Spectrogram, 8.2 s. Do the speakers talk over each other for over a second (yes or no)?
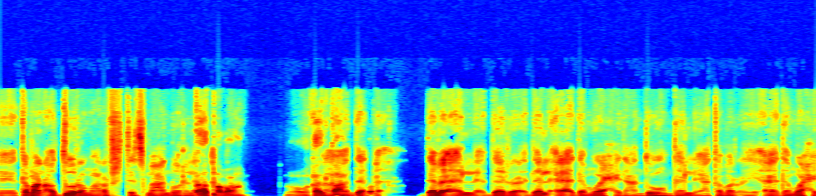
no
